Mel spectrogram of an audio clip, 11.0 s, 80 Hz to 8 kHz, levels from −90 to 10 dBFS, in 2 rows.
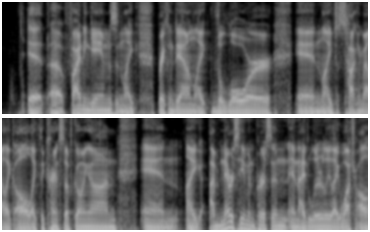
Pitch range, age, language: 85-95 Hz, 20-39, English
